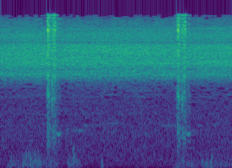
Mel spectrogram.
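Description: A steady high-pitched hiss runs throughout, with low rumbling under it. Two sharp clicks come about half a second in and near the end, a little over a second apart.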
